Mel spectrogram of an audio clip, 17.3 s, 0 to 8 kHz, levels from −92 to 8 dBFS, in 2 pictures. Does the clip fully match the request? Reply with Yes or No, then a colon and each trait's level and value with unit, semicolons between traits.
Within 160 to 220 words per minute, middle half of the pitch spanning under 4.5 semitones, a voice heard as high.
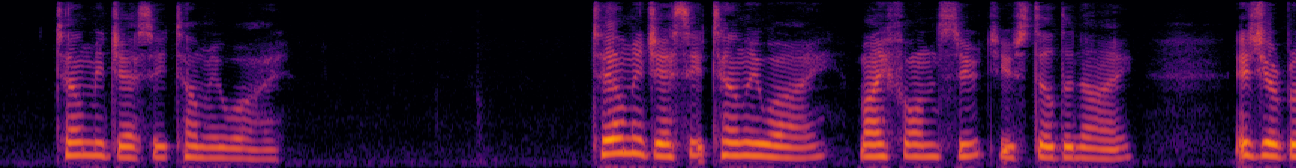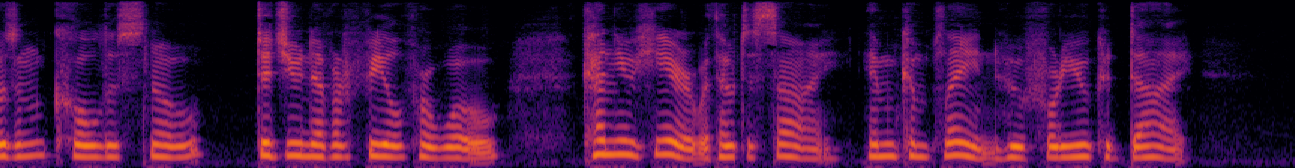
No: average, 150 wpm; narrow, 2.4 semitones; high, 205 Hz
